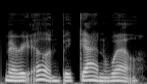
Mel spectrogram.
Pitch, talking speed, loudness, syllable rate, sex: 175 Hz, 165 wpm, -16 LUFS, 5.1 syllables/s, female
